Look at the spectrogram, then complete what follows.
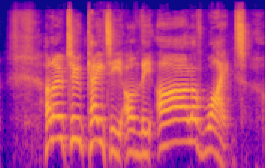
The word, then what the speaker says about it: Isle of Wight: Hello to Katie on the Isle of Wight, also known by some of us on the mainland as Isley Widget, because that's how it's spelled.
